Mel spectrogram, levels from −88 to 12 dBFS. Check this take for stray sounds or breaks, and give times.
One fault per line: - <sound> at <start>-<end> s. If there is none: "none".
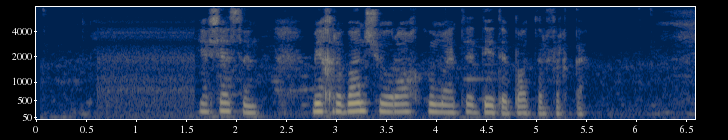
none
